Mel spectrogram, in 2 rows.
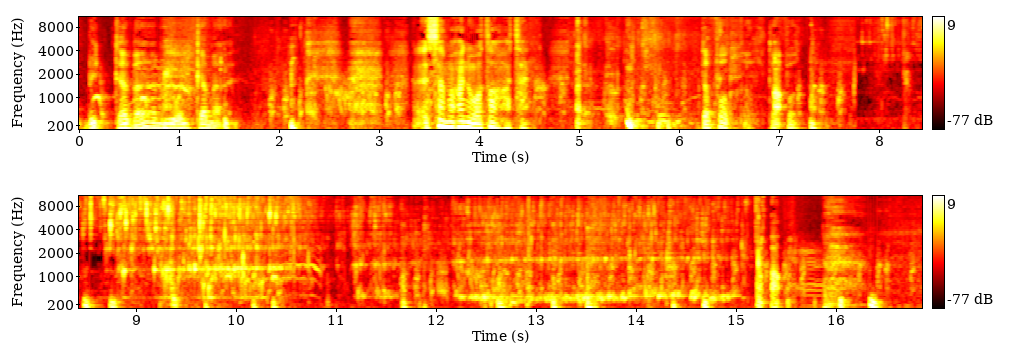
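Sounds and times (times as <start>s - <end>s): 
speech: 0.1s - 1.6s, 3.4s - 7.6s, 8.5s - 9.8s
water pouring into a vessel: 7.8s - 15.2s.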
